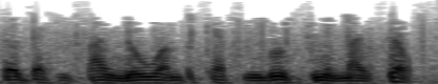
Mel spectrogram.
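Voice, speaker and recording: An actor playing an anxious, fussy museum professor in a radio mystery, speaking formally with many hesitations. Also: male voice, on the low side, level tone, rapid-fire, close to an everyday voice. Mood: uneasy, cautious. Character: fussy, anxious male museum professor, superstitious despite himself. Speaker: museum curator. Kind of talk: 1930s radio mystery acting. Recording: muffled, noisy old radio recording.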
